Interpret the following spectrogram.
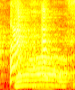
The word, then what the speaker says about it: WaRoho: WaRoho.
